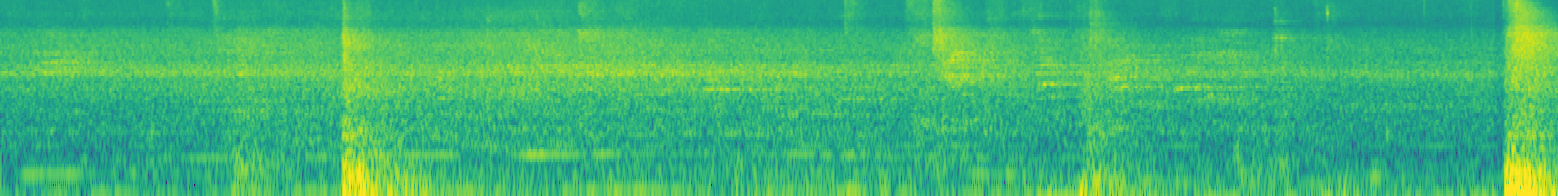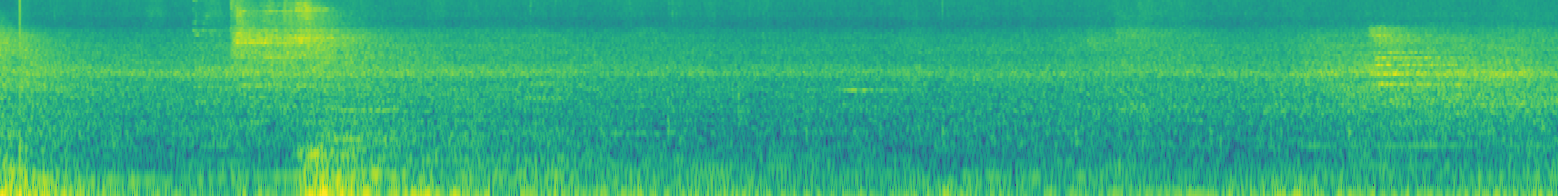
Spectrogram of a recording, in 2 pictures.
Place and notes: cologne, heumarkt, tiefgarage
tiefgarage mittags, ein paar fahrzeuge, türen schlagen, der kassenautomat
soundmap nrw: social ambiences/ listen to the people - in & outdoor nearfield recordings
